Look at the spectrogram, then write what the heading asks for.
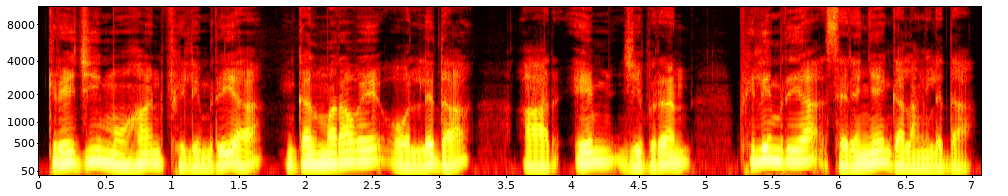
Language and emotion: Santali, neutral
